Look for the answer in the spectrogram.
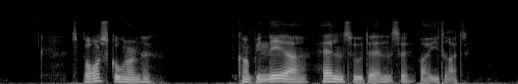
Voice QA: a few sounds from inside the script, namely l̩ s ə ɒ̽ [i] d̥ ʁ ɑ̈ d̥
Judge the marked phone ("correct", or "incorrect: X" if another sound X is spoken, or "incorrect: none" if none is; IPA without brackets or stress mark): correct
